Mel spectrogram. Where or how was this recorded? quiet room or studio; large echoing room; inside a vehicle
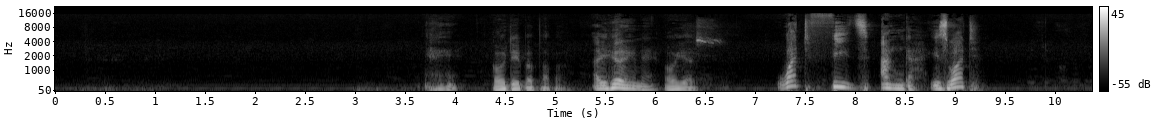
large echoing room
